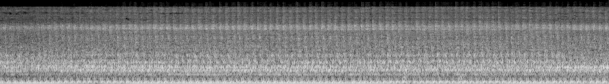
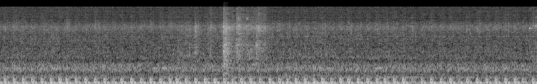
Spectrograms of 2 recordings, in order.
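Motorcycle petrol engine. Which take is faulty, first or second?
first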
